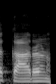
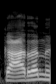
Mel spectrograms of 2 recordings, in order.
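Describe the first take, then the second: First: "कारण" ending in retroflex ṇ; correct retroflex n. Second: "कारण" ending in dental n, as "kaaran"; wrong n sound. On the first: Teacher gives the correct word, "कारण" with retroflex ṇ. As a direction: curl the tongue back on the final n of "कारण". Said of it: "कारण होता है". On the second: Teacher reads the misspelling aloud, "कारण" mispronounced with plain n. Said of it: "कारण नहीं होता". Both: Shown as a demonstration.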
